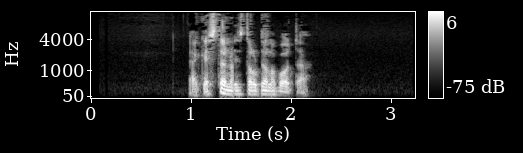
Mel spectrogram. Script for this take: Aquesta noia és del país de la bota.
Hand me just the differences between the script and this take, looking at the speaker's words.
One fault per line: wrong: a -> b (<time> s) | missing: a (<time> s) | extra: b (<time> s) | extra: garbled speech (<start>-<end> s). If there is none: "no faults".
missing: noia (1.4 s)
missing: país (1.7 s)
